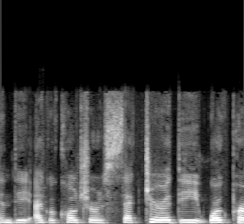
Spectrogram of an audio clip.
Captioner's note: speaking French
